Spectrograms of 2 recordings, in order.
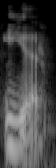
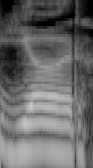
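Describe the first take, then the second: First: The word begins with a plain vowel sound. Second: The word begins with a y sound. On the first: The speaker calls it wrong. "Not ईयर" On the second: The speaker calls it right. "Sound है ईयर"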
